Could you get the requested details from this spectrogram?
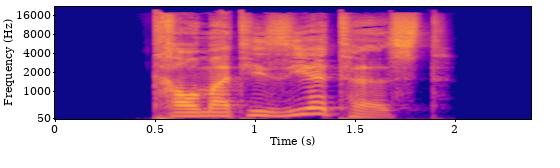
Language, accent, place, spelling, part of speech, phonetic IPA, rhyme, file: German, Germany, Berlin, traumatisiertest, verb, [tʁaʊ̯matiˈziːɐ̯təst], -iːɐ̯təst, De-traumatisiertest.ogg
- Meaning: inflection of traumatisieren: 1. second-person singular preterite 2. second-person singular subjunctive II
